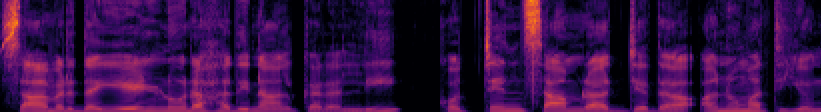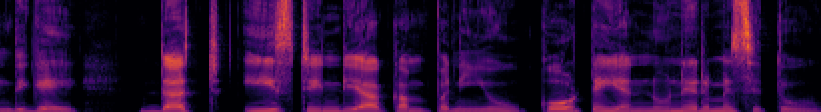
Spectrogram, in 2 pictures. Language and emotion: Kannada, neutral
